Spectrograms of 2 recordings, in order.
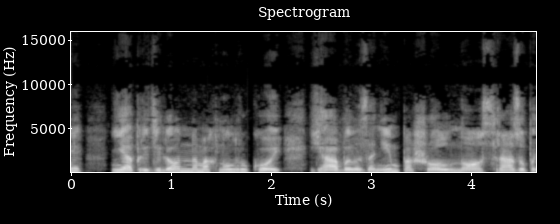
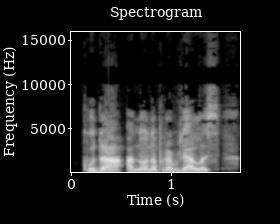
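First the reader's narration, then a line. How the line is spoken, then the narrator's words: Sharp question. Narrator (Russian): резко спросил Арагорн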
